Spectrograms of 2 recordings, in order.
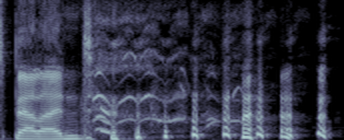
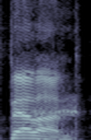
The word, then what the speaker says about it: Belland: welcome to uh london miss bell end that's belland oh i'm so sorry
